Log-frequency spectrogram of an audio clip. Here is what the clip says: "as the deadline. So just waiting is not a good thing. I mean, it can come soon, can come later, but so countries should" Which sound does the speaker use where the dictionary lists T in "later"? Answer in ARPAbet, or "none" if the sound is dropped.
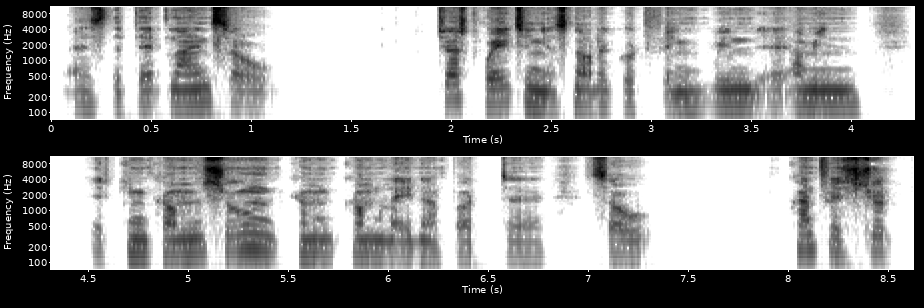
T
